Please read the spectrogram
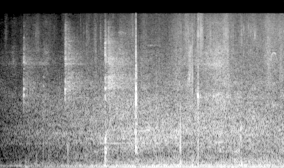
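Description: Wind rumbling on the camera microphone, building over the first second or two and then holding steady, with a few light clicks and knocks.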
